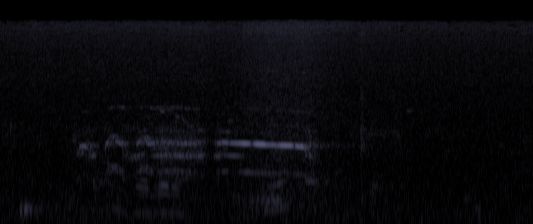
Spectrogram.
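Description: A rooster crowing once, faintly, the call lasting about a second and a half.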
